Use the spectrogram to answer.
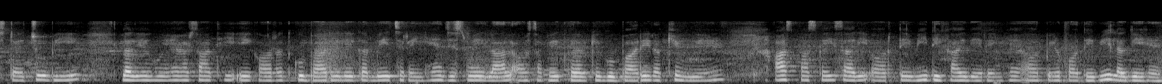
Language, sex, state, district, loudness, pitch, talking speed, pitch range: Hindi, female, West Bengal, Dakshin Dinajpur, -18 LUFS, 190 Hz, 205 wpm, 185-200 Hz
